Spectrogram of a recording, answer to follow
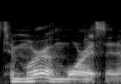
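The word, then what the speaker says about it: Temuera Morrison: And I know I'm going to say his his name wrong, but it's it's Tamura Morrison.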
